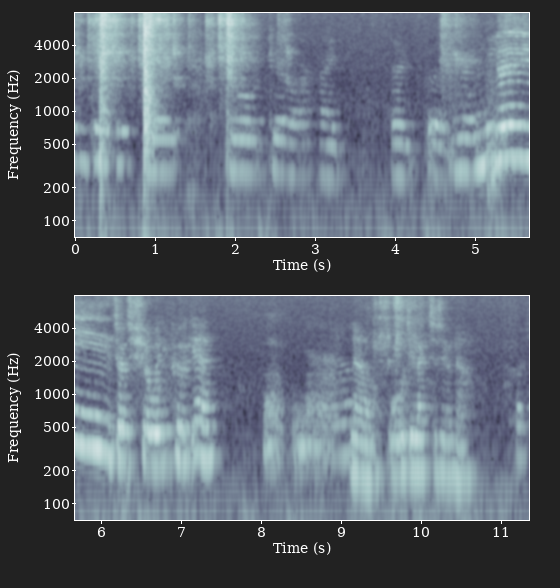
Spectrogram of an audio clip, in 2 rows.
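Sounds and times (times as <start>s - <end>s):
child clapping hands: 0.0s - 1.3s
speech: 0.2s - 11.3s.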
